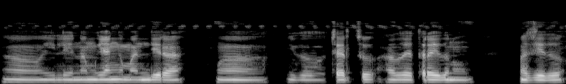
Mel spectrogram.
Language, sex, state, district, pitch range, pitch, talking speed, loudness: Kannada, male, Karnataka, Bijapur, 105-110 Hz, 110 Hz, 125 wpm, -19 LUFS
